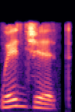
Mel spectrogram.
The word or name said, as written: widget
